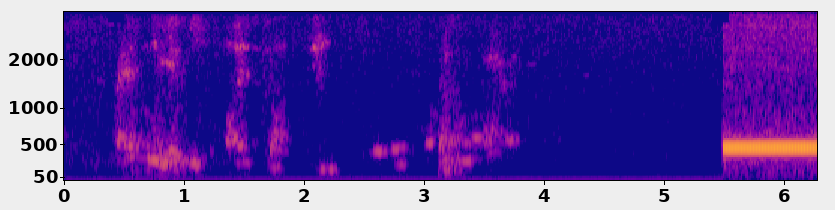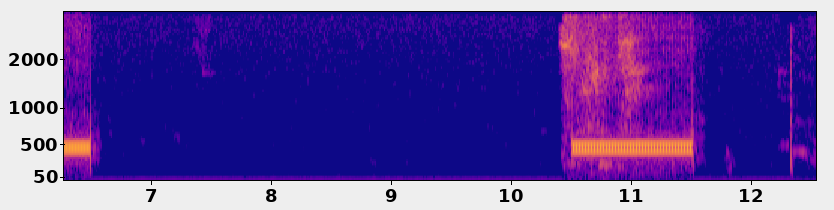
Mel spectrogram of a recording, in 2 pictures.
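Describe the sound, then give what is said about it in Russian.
Over a telephone line, the automated answering message of the TPSPP office speaks briefly, asking callers to dial an employee's extension in tone mode, then two steady, mid-pitched tones sound, each lasting about a second, separated by a long silent pause, loud and even. “Если вы знаете внутренний номер сотрудника, наберите его в тоновом режиме или дождитесь ответа секретаря.”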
